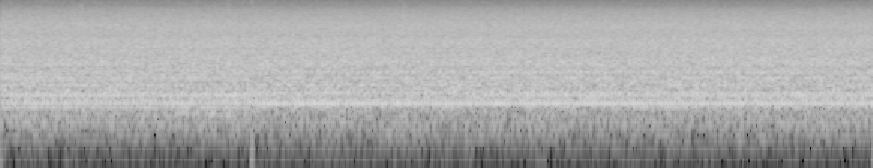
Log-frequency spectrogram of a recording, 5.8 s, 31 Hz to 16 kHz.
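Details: 2007 Volkswagen Jetta 2.5L, cranks but won't start, no check engine light at key on: loud, steady rushing roar and constant hum; cooling fans stuck on high because the ECM is not communicating, network faults stored in other modules.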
